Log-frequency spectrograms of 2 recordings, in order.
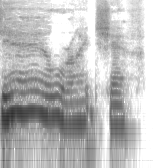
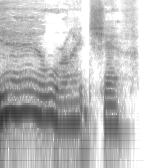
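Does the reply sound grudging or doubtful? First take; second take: doubtful; doubtful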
